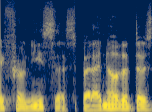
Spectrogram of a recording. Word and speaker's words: phronesis: So we have, and I'm so excited to hear how you pronounce. I say phronesis, but I know that there's different pronunciations.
